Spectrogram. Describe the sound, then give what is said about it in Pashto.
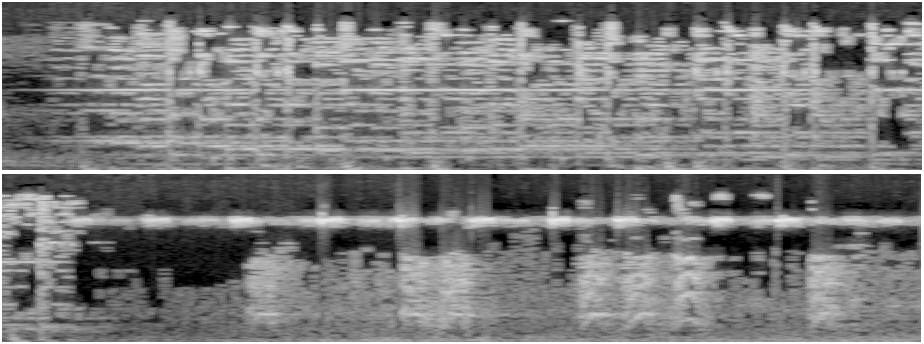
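A dog barks at night, with several sharp barks in the second half over a steady, high cricket chirring. A dense, busy passage fills the opening before the barking starts. “نه پوهېږم چې دا سپی ولې غاپي”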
